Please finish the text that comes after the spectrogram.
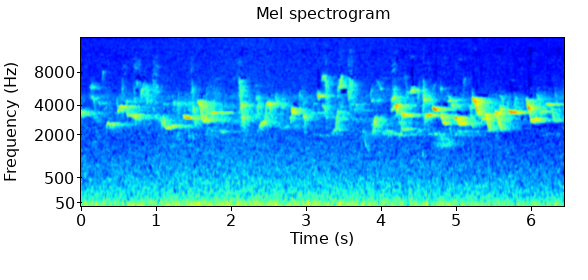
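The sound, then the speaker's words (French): Many birds chirp and trill continuously in a dense, overlapping chorus in the park of the Palace of Versailles, France, high-pitched and lively, heard outdoors with a soft ambient background and no voices. “Les oiseaux du parc du château de Versailles.”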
